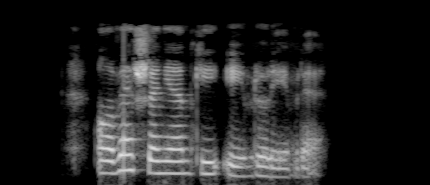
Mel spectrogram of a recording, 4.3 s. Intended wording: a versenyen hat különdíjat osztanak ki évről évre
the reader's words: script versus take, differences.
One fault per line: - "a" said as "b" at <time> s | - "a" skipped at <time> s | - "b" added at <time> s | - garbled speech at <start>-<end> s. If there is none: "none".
- "hat különdíjat osztanak" skipped at 1.9 s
